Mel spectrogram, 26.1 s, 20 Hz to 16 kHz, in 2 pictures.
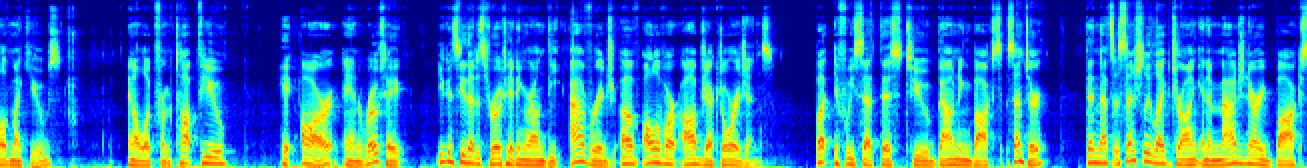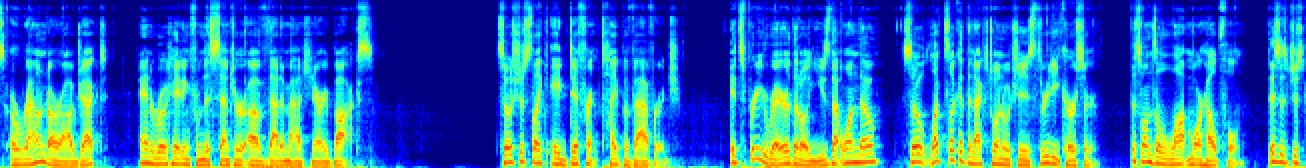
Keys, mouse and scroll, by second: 0.7 KP_7, 2.8 r, 8.6 click, 15.5 r, 21.4 click.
